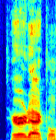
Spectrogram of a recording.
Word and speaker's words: pterodactyl: Pterodactyl starts with a P, so.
